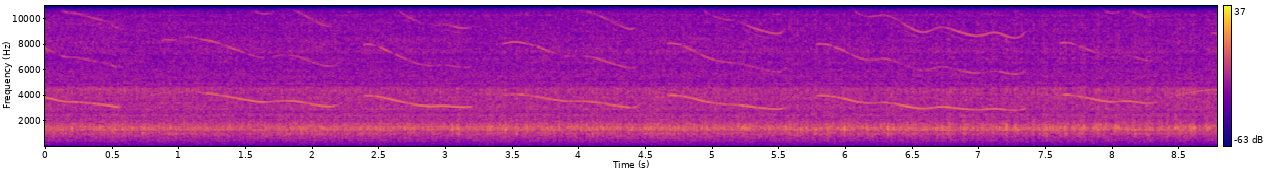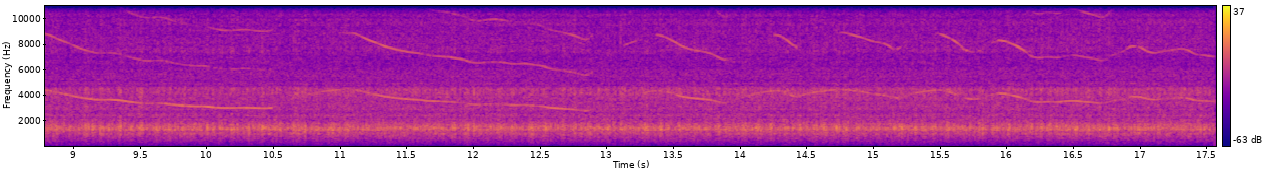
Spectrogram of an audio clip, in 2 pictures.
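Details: ADC practical exam demo of an FGC preparation on tooth 36: a steady high-pitched whine of a dental handpiece with repeated gliding tones, drilling the tooth during crown preparation.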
